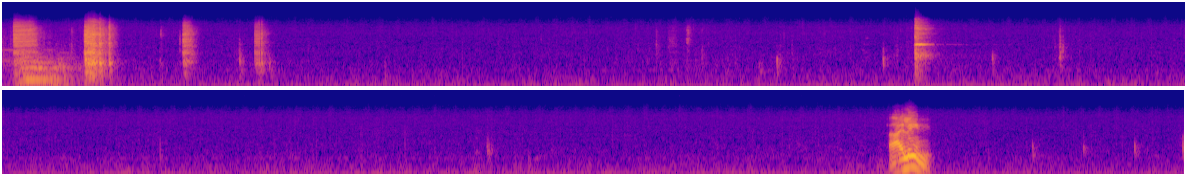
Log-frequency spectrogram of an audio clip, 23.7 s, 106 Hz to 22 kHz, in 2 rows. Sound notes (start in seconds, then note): 0.0 chair creaking; 0.1 suspenseful music; 9.1 metal dings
